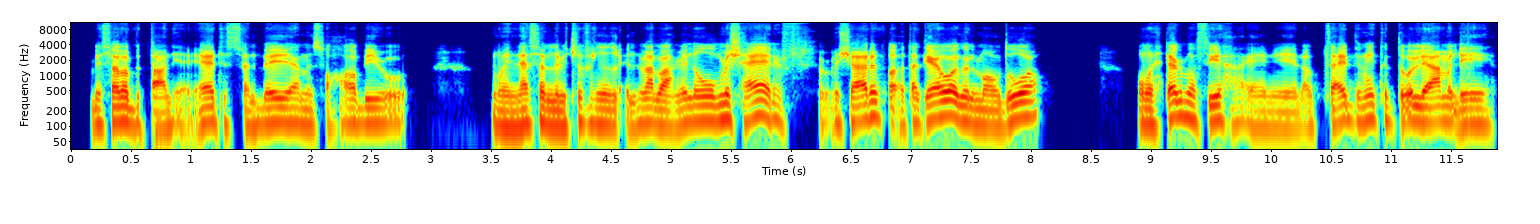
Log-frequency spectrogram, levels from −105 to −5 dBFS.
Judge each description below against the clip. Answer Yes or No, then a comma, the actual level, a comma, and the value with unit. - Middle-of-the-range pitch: No, low, 115 Hz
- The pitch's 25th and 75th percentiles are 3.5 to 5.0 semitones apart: No, average, 3.1 semitones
